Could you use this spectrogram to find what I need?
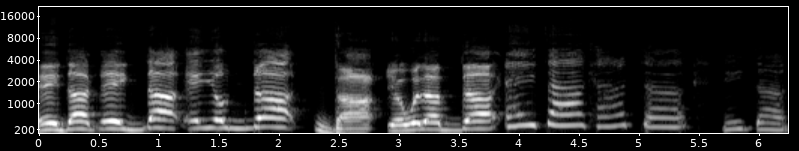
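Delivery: put-on, loud, cheery, fake-friendly, very slow and drawn out. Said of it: "everybody gonna put their fake face on".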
